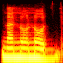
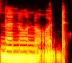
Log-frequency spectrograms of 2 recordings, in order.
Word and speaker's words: nanonood: So the double O there in English, you said it's nude, but it's no-od. It's not nanonod. It's nanonood. All right, guys.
